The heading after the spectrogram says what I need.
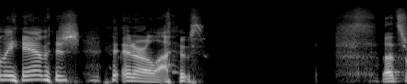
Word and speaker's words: Hamish: I think it's Hamish, like closer to Seamus. It's Hamish. Hamish.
